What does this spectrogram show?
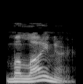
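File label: "maligner", English, uk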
